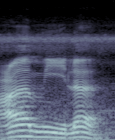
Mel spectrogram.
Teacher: আইন জবর আ, মিম জের মি, আমি, লাম জবর লা, আমিলা। আইনটা অবশ্যই গলার ভিতর থেকে উচ্চারণ করতে হবে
